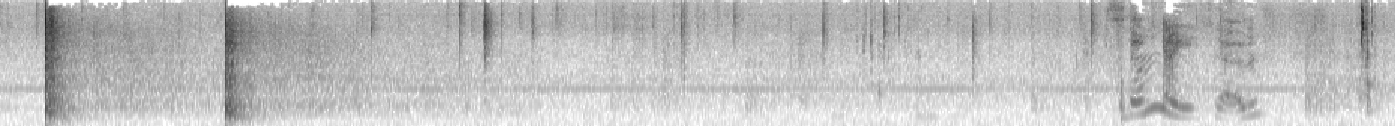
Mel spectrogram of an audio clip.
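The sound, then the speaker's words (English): Fireworks exploding at a pub: two sharp, loud bangs about a second apart, then a quieter stretch of low background noise. “They must be having some fireworks at the pub.”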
